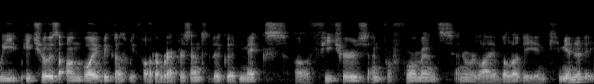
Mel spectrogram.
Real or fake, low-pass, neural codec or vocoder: real; 7.2 kHz; none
